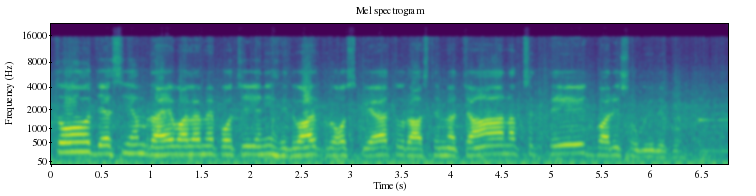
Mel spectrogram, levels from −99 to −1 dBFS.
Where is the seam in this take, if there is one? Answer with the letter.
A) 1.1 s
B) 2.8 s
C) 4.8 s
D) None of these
D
